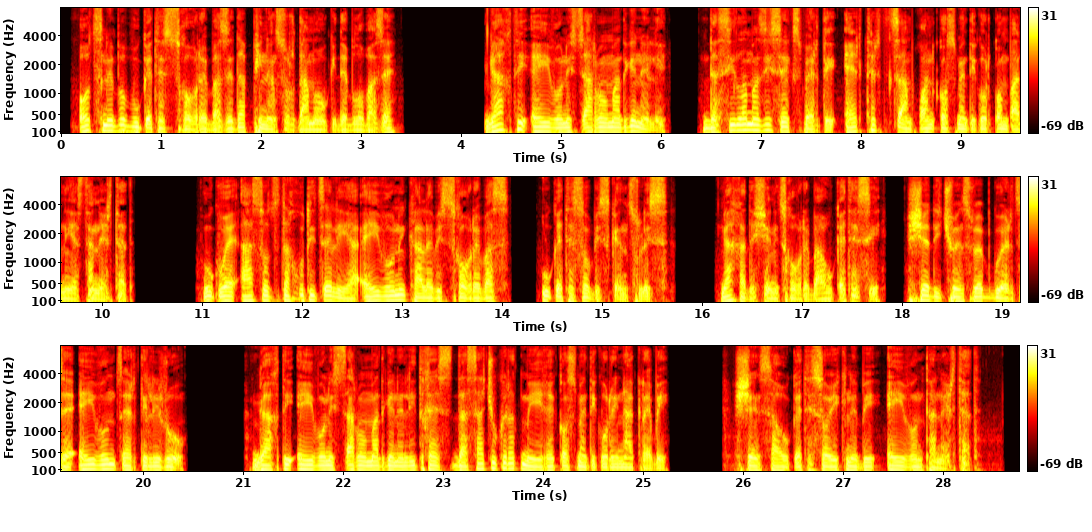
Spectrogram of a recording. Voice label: Georgian

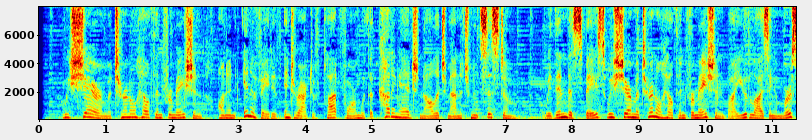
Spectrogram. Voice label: Narrative

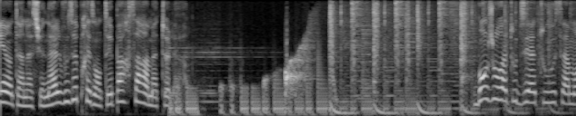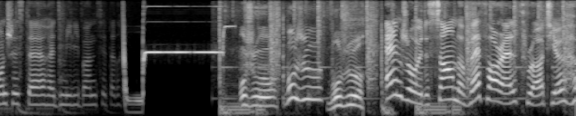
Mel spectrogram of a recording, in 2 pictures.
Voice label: French

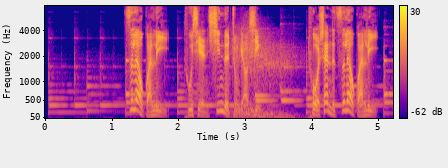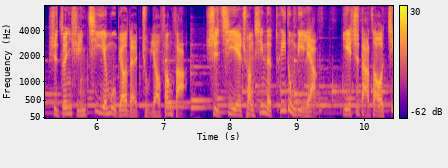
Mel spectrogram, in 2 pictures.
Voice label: Chinese Mandarin Corporate

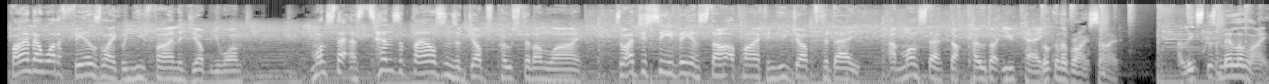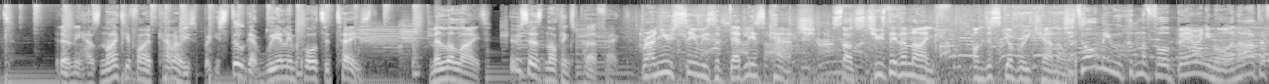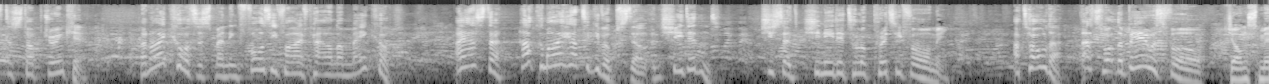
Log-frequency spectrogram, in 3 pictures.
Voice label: voicereel incl languages

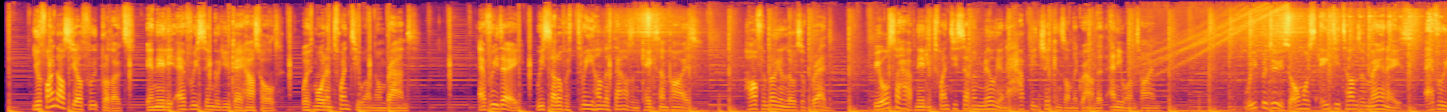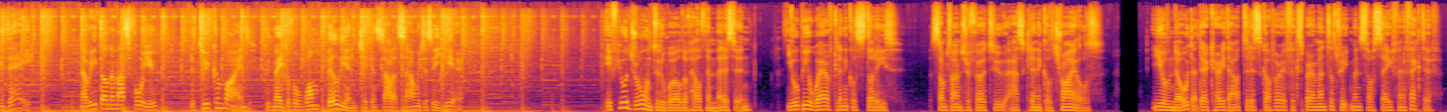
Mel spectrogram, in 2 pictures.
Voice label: Accented English

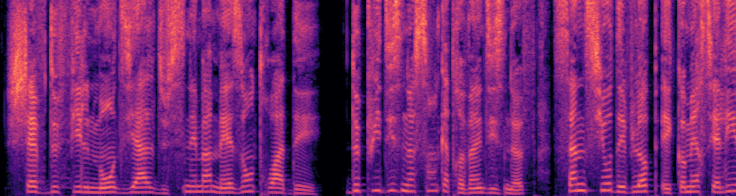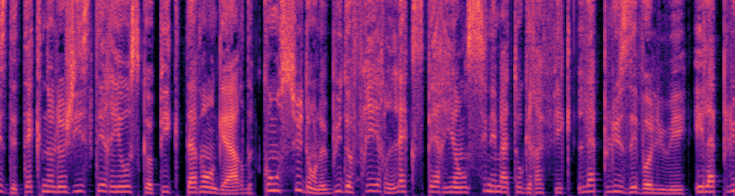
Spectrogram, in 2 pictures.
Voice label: French Narration

